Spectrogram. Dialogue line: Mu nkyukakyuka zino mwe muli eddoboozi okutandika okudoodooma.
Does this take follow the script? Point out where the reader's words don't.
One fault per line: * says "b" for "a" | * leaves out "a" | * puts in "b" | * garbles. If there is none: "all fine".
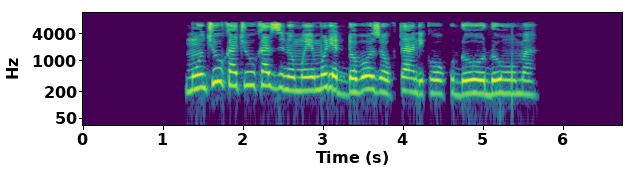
all fine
